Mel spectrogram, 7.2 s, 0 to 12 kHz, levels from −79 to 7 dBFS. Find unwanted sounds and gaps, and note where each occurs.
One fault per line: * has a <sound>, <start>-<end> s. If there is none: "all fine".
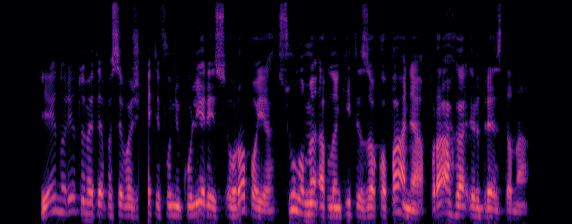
* has a dropout, 1.7-1.9 s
